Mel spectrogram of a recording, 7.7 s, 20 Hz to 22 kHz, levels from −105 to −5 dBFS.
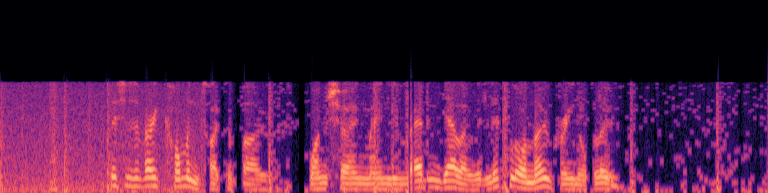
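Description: From the first moment the speech carries the sound of the Bluetooth CVSD headset codec. Nothing above 4 kHz gets through, so the voice is boxed into a telephone band. The one-bit delta coding cannot keep pace with fast, loud rises, so s sounds come out scratchy and a fine granular hiss sits under every phrase. The amount of damage fits a 64 kbps CVSD link and is plainly audible throughout.

From 2.06 s, right after "is a very common", overdone noise removal takes hold and stays to the end. The room noise, which had sat about 13 dB below the speech, is pulled down, leaving twinkling specks where individual frequency bands flicker on and off. Quiet parts of the voice fall under the same noise estimate and are cut with it.

Between 4.08 and 4.16 s, unconcealed Bluetooth headset packet loss punches holes in the speech. About 45 ms is missing across a 60 ms stretch, the longest single gap being 22.5 ms, which points to something like seven lost voice packets. 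Nothing fills the gaps, so the edges are abrupt. The sound breaks up into a brief rough, chopped crackle and dips in level for a moment as the CVSD decoder recovers.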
